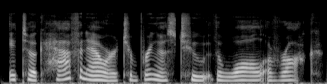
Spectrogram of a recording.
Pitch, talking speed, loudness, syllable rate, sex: 210 Hz, 240 wpm, -17 LUFS, 4.2 syllables/s, female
